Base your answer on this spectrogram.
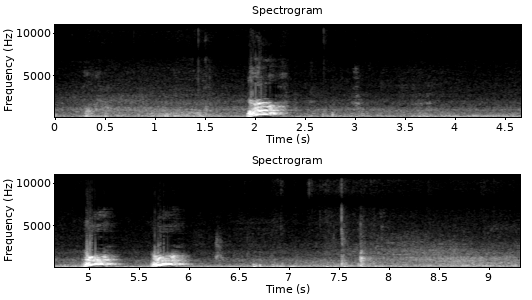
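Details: Tamed female basset hound living among people barks three times: one sharp bark, then a pause of about three seconds before a quick pair of barks less than a second apart. A low background hum persists throughout.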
